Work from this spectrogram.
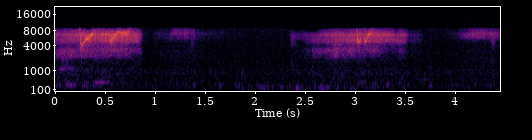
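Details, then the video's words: Sleeping cat snoring: high, airy wheezes through the nose, each about a second long, come roughly every two and a half seconds, with quieter breaths in between. "My Snoring Cat"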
